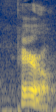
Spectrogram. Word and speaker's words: Pirro: How do you pronounce it? Pirro.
